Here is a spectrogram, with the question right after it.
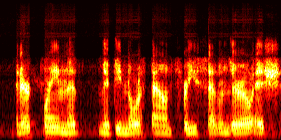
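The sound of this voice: At a fairly slow pace, a man speaks at medium pitch.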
